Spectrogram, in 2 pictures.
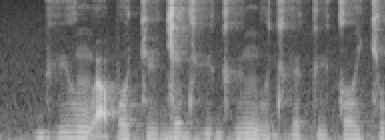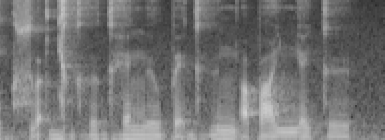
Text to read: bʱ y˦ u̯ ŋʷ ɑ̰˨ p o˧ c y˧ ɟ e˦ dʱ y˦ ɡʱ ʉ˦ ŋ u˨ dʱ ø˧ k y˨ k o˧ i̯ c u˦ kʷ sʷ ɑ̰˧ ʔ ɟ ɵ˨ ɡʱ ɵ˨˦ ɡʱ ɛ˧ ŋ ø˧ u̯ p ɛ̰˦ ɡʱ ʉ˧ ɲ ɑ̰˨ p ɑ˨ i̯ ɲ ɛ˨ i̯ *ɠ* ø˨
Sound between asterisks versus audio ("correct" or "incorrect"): incorrect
